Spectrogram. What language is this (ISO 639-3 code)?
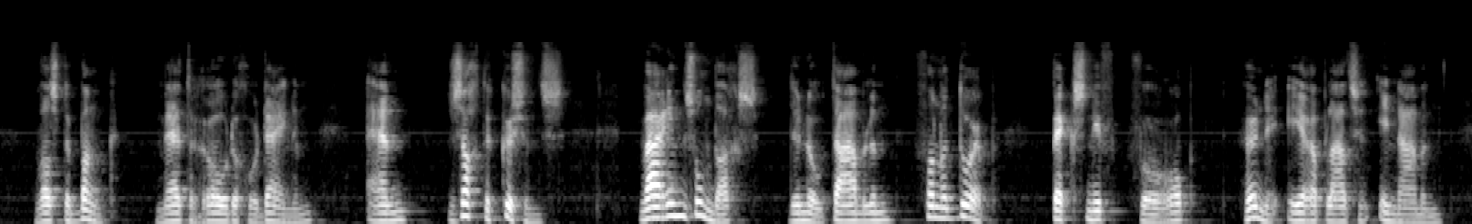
nld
